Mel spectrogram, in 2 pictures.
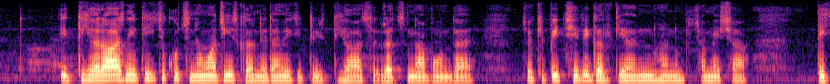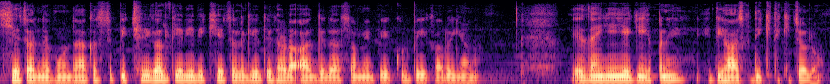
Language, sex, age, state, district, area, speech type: Dogri, male, 18-30, Jammu and Kashmir, Kathua, rural, spontaneous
